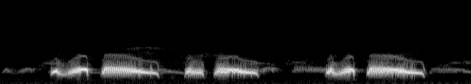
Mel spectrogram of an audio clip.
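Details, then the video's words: Domestic-strain spotted dove cooing as a lure to make other doves coo: low, hoarse three-part coos, a short note followed by a longer falling one, repeated twice in a quiet setting. "tiếng chim cu gáy kích bổi nhanh gáy nhất"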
